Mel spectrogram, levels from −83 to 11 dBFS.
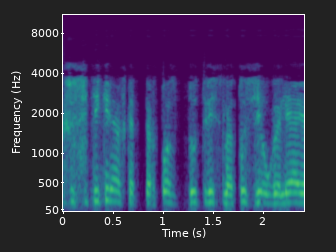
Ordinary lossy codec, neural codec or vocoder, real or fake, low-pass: AAC, 32 kbps; none; real; 9.9 kHz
